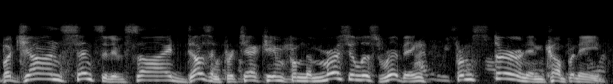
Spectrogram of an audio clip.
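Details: Adult male narrator; normal fluent speech.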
